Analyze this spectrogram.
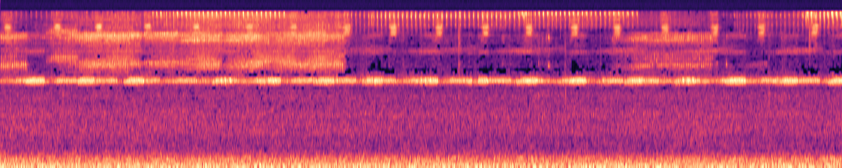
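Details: Night chorus of grass insects in rural countryside, a continuous shrill trill holding one pitch throughout while sharper, very high clicking pulses repeat over it; heavy low-frequency rumble fills the background.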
